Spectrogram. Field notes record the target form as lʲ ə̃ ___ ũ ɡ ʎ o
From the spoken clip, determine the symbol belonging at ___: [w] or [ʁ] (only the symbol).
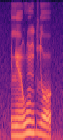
w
